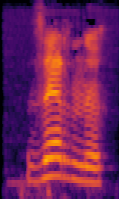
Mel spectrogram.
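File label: "зэрны", Komi-Zyrian, female; audio dict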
